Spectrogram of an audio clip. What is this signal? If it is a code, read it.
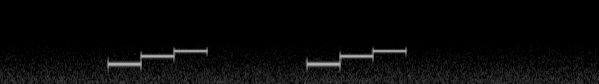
Telephone call progress tone (ITU plan), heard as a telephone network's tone, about 950, 1400, 1800 Hz. Special information tone.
